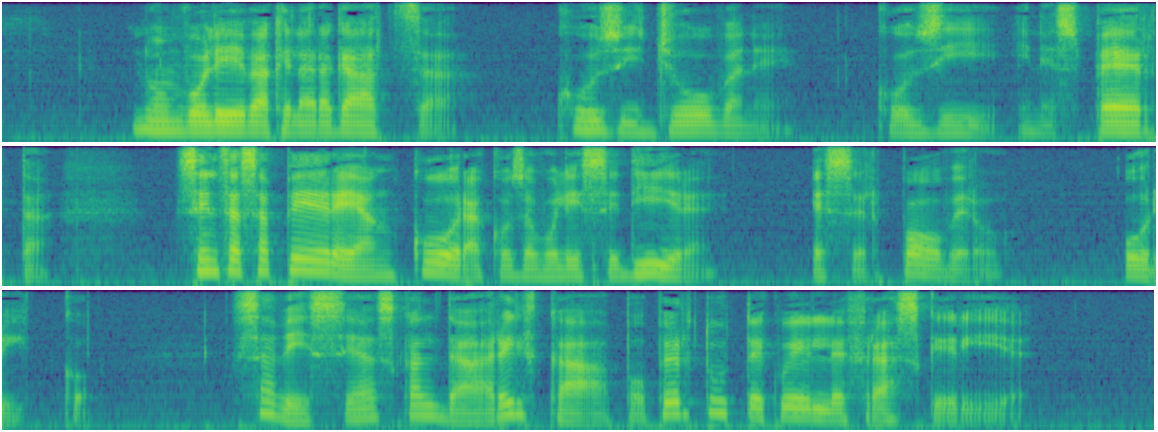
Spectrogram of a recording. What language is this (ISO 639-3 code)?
ita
